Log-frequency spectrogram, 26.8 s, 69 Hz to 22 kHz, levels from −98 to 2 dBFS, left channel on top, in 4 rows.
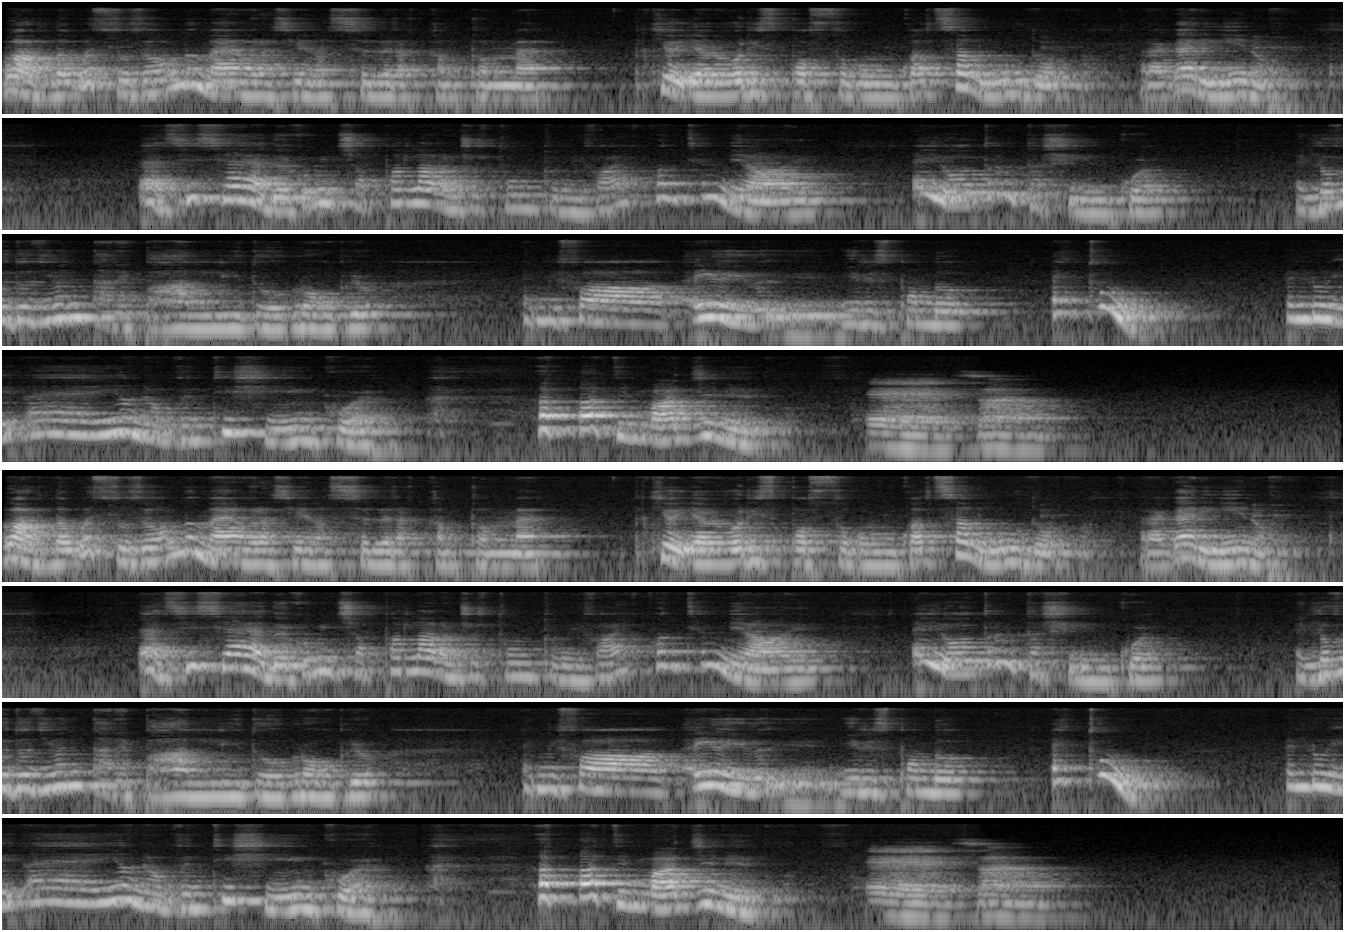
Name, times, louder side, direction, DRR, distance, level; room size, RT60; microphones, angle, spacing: voice 1, 0.0-2.8 3.2-6.5 7.4-10.9 11.3-12.6 13.2-15.4 16.0-18.3 18.7-19.2 19.8-22.4 22.8-24.0, right 1 dB, 20° right, 0.4 m, -30 dB
voice 2, 24.4-25.5, equal, 70° right, 1.5 m, -35 dB
4.1 x 3.1 x 4.0 m
head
